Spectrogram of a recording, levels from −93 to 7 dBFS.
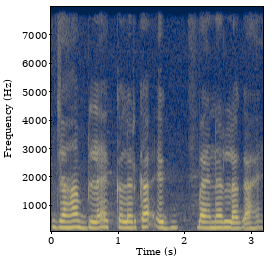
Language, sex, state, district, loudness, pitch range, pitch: Hindi, female, Uttar Pradesh, Lucknow, -16 LUFS, 210-225 Hz, 215 Hz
